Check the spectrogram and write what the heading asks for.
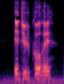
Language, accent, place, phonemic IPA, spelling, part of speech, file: French, France, Lyon, /e.dyl.kɔ.ʁe/, édulcorer, verb, LL-Q150 (fra)-édulcorer.wav
- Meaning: 1. to sweeten (medicine) 2. to tone down, to sanitize, to bowdlerize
